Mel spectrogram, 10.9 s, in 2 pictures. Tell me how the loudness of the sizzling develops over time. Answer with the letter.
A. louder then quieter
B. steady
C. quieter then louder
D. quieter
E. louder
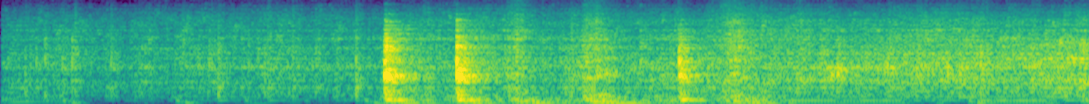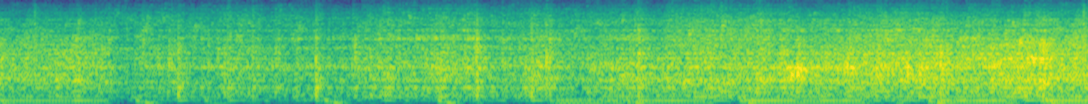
E.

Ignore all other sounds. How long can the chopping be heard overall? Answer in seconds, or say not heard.
2 s.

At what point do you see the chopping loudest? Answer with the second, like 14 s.
2 s.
